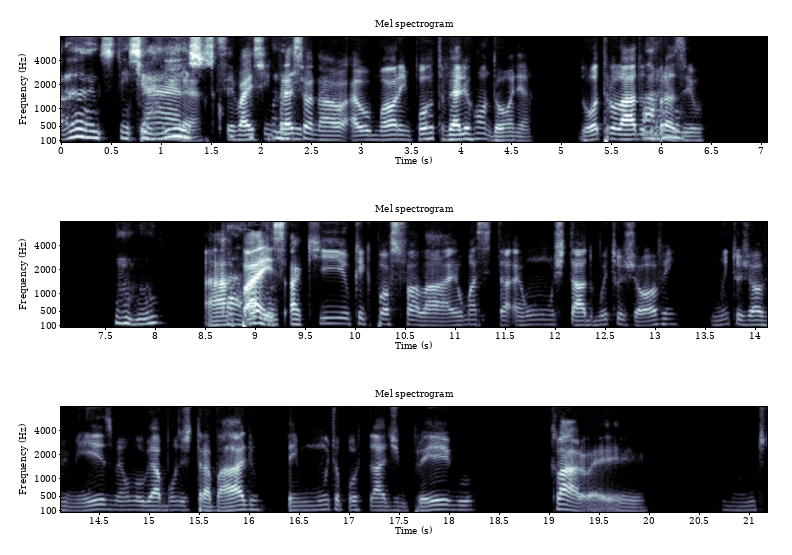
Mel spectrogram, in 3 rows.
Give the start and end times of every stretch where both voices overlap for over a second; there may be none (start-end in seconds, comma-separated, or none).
0.8-2.5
